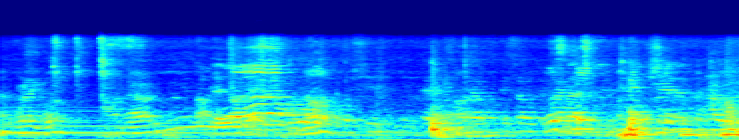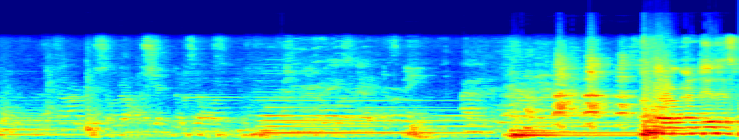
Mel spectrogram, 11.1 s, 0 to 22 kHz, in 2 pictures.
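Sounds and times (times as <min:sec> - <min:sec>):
acoustic guitar strumming: 0:04.6 - 0:11.0
guitar chord ringing: 0:07.0 - 0:11.0.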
